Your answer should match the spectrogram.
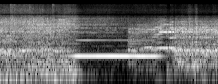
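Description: A death metal band playing live, heard through the audience's camera microphone, with distorted electric guitars, bass and drums. About a second and a half in, the drums and low end drop out and a single held note rings on alone for about two seconds. Then the full band comes back in.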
